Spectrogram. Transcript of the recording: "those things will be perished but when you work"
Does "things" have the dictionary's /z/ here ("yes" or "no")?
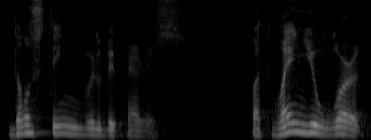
no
